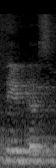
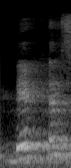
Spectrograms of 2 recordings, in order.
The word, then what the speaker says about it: debtors: Spelling बघा DEBTORS डेटर्स. पण बरेचसे विद्यार्थी याला डेप्टर्स असं रीड करतात. तर या ठिकाणी बी जो आहे हा सायलेंट आहे तर याला तुम्हाला डेटर्स असं रीड करायचं.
